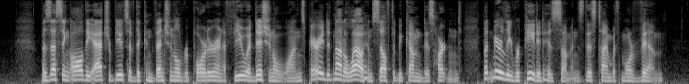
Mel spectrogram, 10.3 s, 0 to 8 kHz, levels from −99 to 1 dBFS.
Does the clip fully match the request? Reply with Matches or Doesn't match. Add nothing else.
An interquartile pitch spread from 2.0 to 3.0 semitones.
Doesn't match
